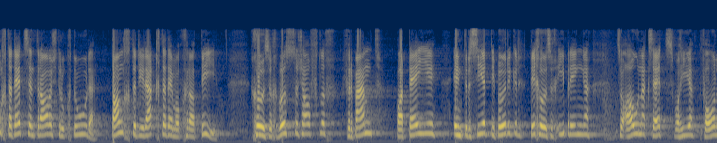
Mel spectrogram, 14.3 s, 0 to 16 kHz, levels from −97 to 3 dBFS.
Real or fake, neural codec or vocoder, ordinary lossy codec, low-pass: real; none; none; 7.2 kHz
